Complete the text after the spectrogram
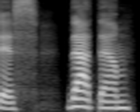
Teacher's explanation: Hard TH, this, that, them. Tongue between teeth, with voice vibration.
